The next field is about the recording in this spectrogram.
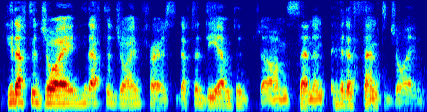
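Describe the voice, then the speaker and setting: A woman's voice: rumbling low, a little fast, crowd noise. A woman hosting a casual live music interview, chatting informally and repeating phrases for emphasis. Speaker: radio show host interviewing a musician.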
